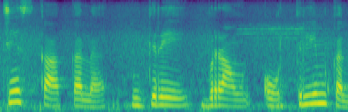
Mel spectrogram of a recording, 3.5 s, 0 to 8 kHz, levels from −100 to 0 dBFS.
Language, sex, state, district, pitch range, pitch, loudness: Hindi, female, Punjab, Fazilka, 180-225 Hz, 195 Hz, -16 LUFS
